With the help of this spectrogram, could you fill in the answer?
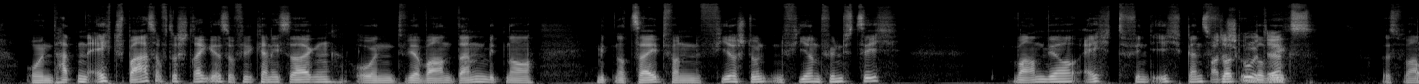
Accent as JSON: {"language": "German", "region": "Baden-Württemberg", "country": "Germany", "said": "das habe ich als Schwabe"}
